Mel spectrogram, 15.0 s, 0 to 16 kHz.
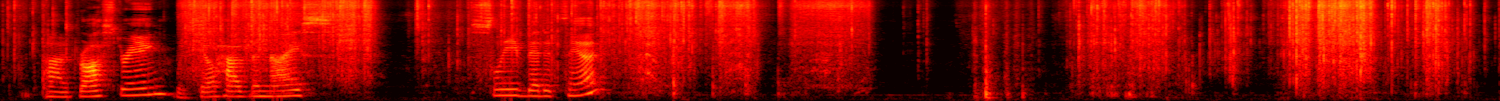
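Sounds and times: fabric bag rustling and crinkling: 1.8 - 8.8, 10.6 - 15.0.

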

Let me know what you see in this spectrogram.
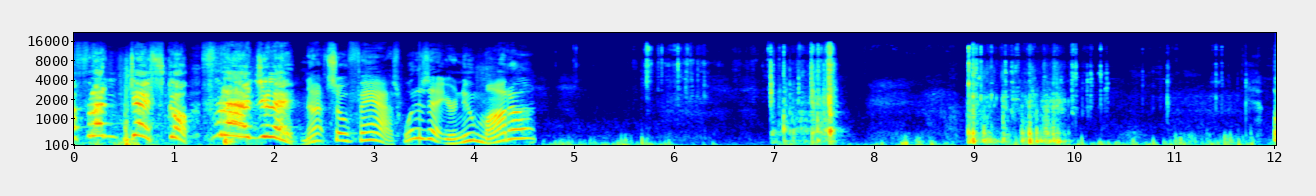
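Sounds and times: plastic balls and toy cars rattling: 8.9 - 10.4.

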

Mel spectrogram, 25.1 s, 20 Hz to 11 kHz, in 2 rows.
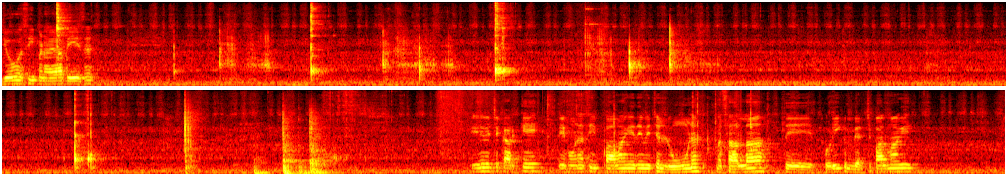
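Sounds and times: utensils and dishes clinking: 0.6 - 1.1, 3.8 - 4.2, 6.2 - 6.6.

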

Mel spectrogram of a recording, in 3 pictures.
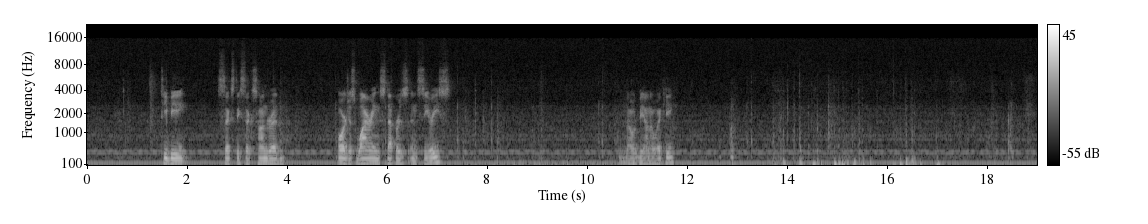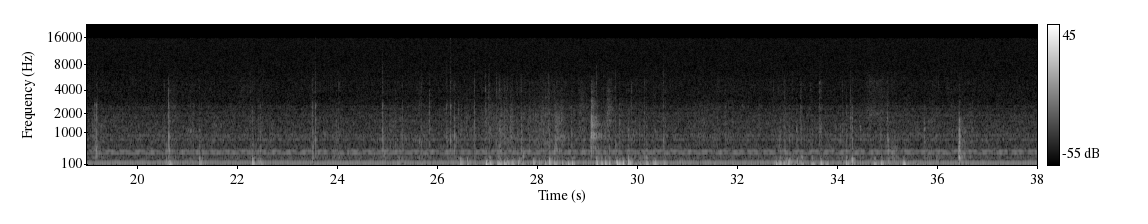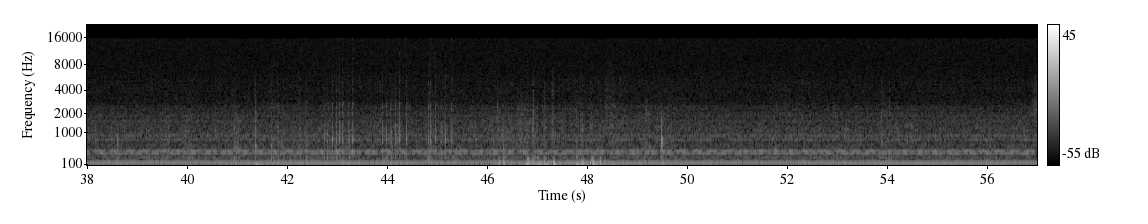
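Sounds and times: low steady hum: 0.0 - 57.0
typing on computer keyboard: 13.2 - 16.8, 25.6 - 30.6, 32.7 - 35.1, 42.7 - 45.4, 46.2 - 48.4.

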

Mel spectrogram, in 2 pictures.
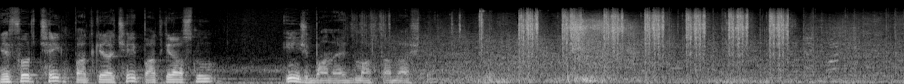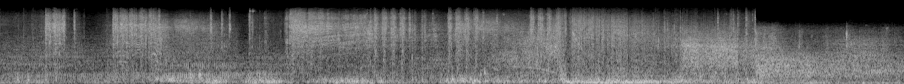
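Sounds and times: automatic rifle gunfire: 5.2 - 8.7, 9.4 - 17.1.

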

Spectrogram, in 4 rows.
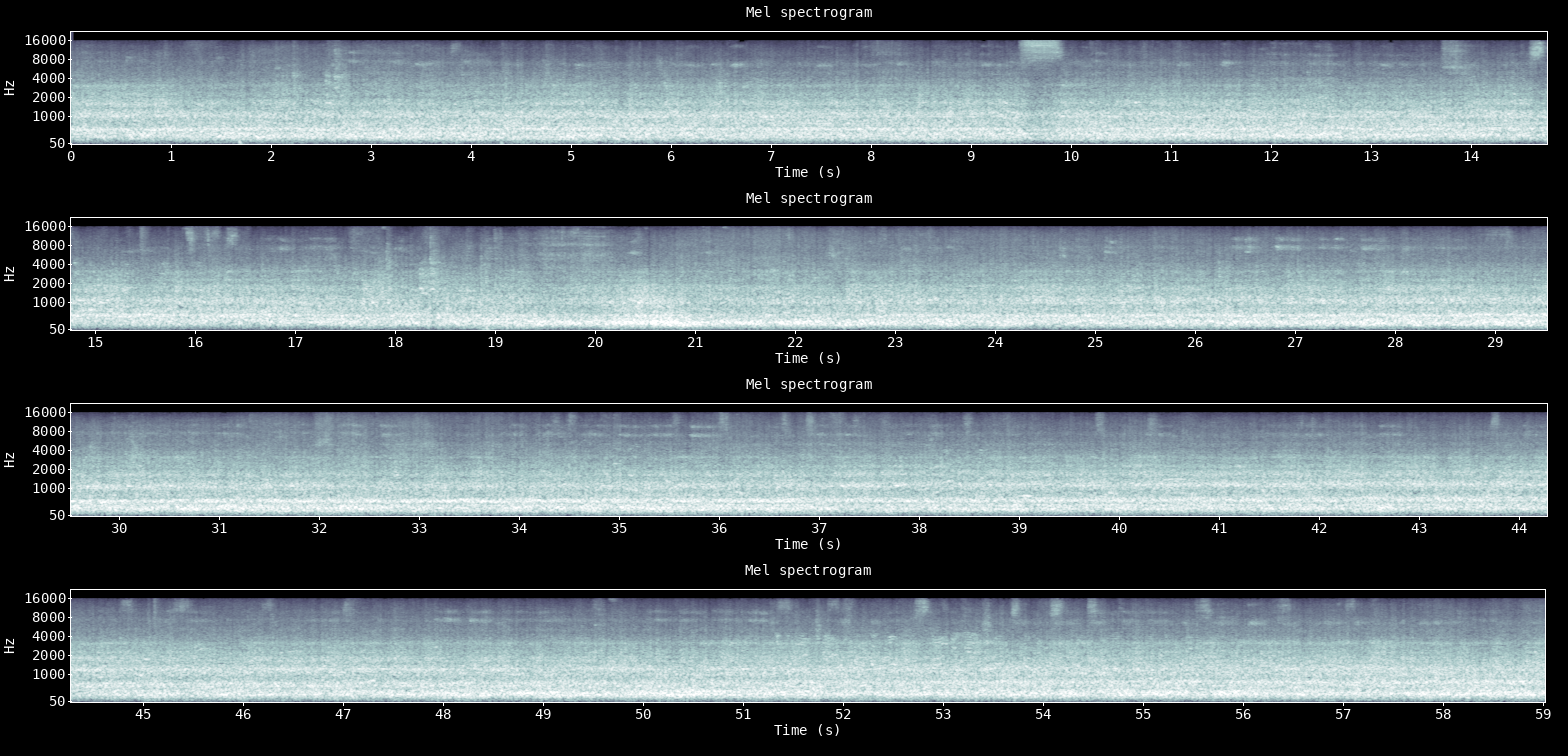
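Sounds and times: wheels rumbling on rail: 0.0 - 59.0
sharp rail clicks: 13.6 - 59.0.

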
